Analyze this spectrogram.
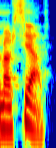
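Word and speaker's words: Marcial: with an m San Marcia Marcel m-a-r-c-i-a-l they all pronounce it Marshall Marshall right but it's Marcia that's his Spanish name okay so yeah um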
